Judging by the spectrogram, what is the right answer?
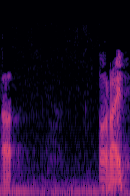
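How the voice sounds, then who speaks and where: An actor playing a meek, nervous young state trooper who hesitates and stammers, in a 1940s radio comedy. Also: male voice, extremely slow. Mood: fearful, reluctant. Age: young adult. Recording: muffled, noisy old radio broadcast recording.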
